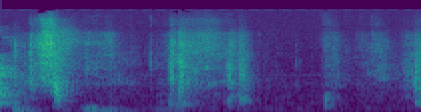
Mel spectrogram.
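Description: Plastic packaging being handled: a few short rustles and scrapes as a black plastic tray holding a wrapped action figure is pulled out of its box, then quieter near the end.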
